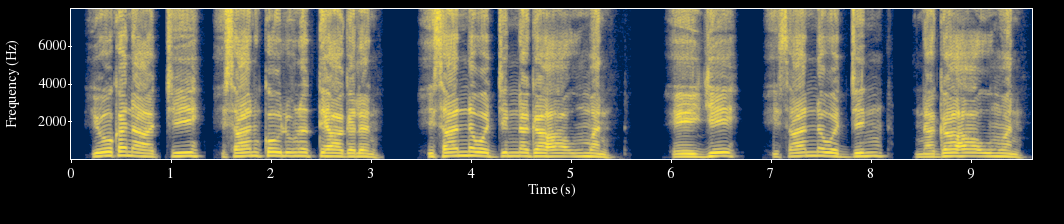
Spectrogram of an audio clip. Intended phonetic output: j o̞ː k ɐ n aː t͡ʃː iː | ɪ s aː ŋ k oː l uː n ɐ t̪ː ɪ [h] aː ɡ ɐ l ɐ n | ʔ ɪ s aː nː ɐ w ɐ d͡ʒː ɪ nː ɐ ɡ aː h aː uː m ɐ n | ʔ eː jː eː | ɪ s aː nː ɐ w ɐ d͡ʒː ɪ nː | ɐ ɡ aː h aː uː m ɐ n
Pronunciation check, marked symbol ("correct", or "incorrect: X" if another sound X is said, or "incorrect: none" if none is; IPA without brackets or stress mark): correct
